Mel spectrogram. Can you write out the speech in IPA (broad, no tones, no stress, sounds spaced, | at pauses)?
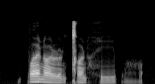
p ʌ ɳ ɒ ɭ u ɳ ǀ ɔ ɳ h i p ɔ̤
